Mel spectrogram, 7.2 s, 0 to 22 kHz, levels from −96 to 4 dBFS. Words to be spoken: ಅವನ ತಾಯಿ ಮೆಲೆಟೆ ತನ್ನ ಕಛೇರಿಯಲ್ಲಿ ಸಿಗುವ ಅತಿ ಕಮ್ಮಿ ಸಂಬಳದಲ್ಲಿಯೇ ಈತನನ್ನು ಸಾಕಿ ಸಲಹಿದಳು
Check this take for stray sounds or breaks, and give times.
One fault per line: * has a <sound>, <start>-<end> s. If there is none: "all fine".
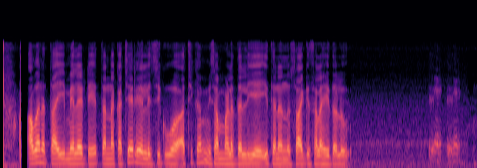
* has a laugh, 6.4-6.9 s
